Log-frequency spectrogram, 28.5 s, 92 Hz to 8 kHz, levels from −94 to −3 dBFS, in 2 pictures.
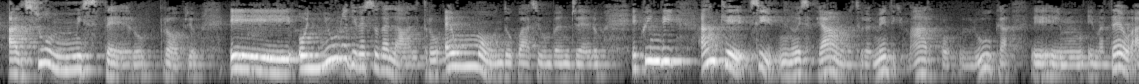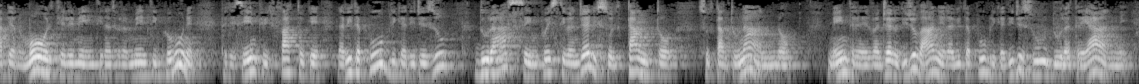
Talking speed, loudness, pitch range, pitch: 135 wpm, -21 LUFS, 135-215 Hz, 155 Hz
